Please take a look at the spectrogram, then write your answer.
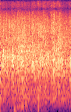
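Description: An audience at a talk about refugees and migrants applauds with soft, even clapping that sounds somewhat distant and fills the moment without any talk.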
